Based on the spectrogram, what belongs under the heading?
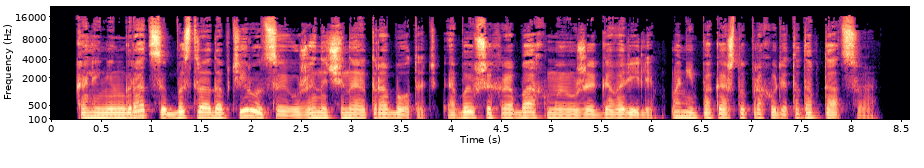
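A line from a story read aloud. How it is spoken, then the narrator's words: Girl answers, sighing. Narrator (Russian): ответила девушка и вздохнула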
